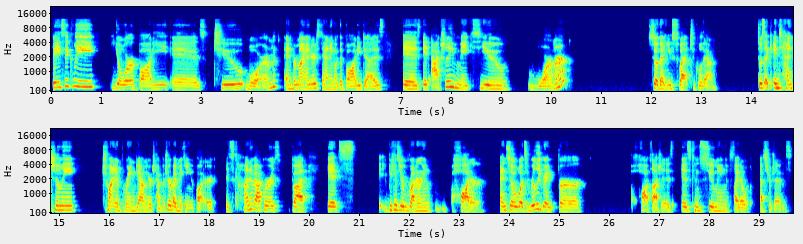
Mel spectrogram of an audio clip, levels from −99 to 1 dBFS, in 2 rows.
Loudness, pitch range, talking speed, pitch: -25 LUFS, 165-205 Hz, 125 wpm, 185 Hz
